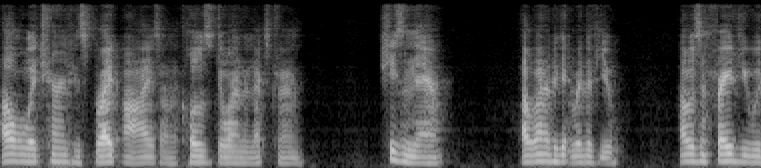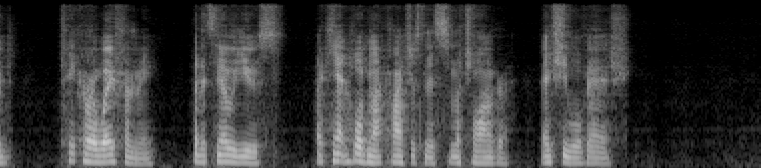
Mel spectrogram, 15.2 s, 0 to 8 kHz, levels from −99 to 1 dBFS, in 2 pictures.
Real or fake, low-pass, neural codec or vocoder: fake; 7.2 kHz; codec, 24 kHz, 1 kbps, SNAC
